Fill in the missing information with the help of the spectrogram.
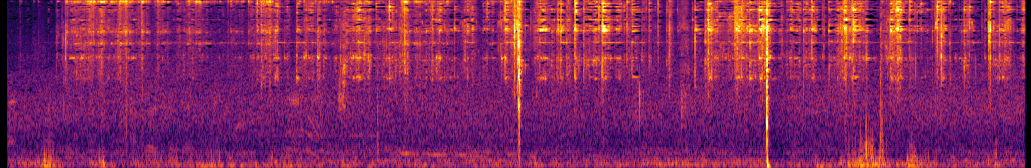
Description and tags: Chains that are moving
Chain, Chains, Metal, moving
